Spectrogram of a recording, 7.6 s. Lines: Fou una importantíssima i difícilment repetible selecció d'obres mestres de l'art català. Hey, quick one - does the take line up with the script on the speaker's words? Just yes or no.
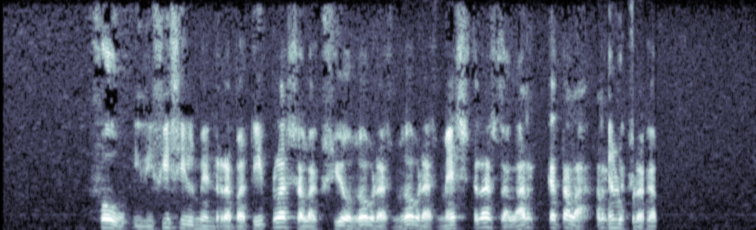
no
